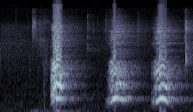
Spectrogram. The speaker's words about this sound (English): Fucking dog.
